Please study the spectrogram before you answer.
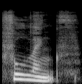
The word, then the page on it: full length: British English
